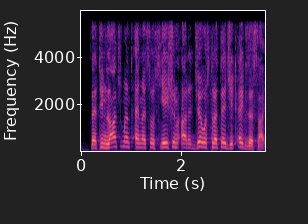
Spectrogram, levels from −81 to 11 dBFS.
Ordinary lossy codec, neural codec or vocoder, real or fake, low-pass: none; codec, 16 kHz, 8 kbps, FunCodec, trained on LibriTTS, 25 frames a second; fake; 5.4 kHz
